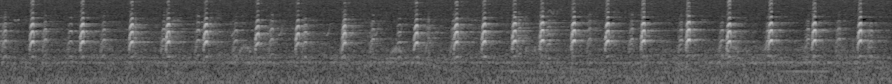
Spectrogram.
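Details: Black-winged stilt giving a long run of loud, clipped, barking notes, evenly spaced about three per second, each harsh and harmonic-rich, over faint low hum.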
